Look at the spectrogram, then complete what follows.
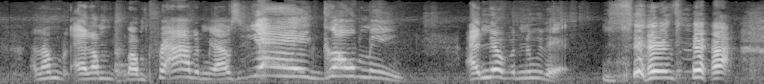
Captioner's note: laughs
